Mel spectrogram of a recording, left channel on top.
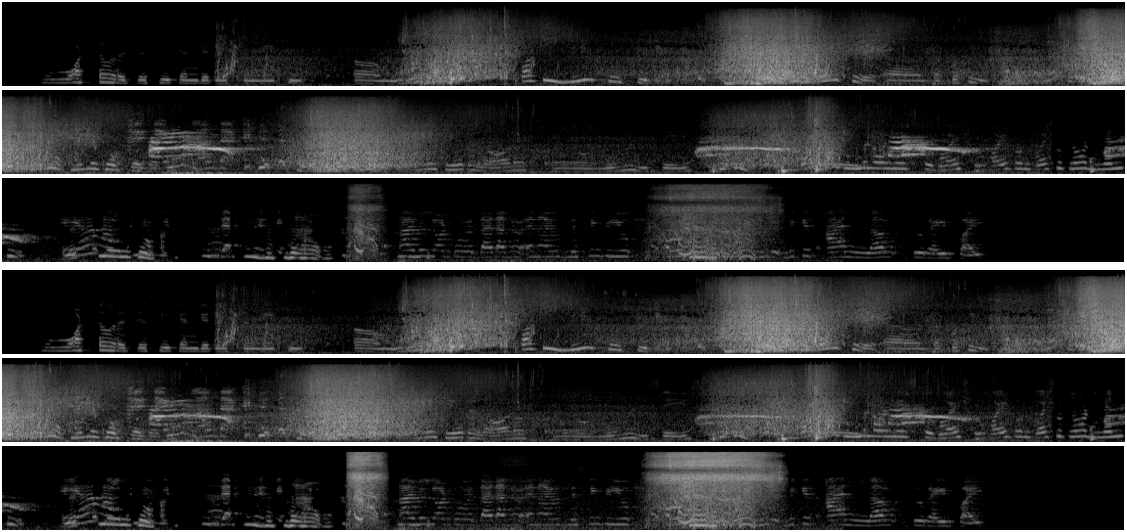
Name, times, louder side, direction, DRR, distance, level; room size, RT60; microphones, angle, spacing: voice 1, 0.4-3.0 3.5-4.8 5.2-6.7 7.6-9.9 10.9-11.0 11.5-13.2 14.2-15.0 15.3-18.8 19.1-22.7 23.0-24.0 24.5-25.8 26.4-26.6, right 1 dB, 70° right, 2.6 m, -43 dB
sound 1, 2.1-2.8 3.9-16.7 18.2-20.4 20.8-20.9, right 3 dB, 10° right, 0.3 m, -30 dB
voice 2, 10.3-14.5 19.2-19.9 23.0-24.1 24.5-25.6 25.9-32.3, right 2 dB, 25° right, 4.3 m, -45 dB
sound 2, 12.3-12.4 12.6-14.0 15.4-15.5 17.7-17.8 18.2-19.4 19.7-19.8 20.1-21.1 22.1-22.7, left 6 dB, 30° left, 0.9 m, -31 dB
sound 3, 25.9-26.5 28.9-30.3, right 16 dB, 85° right, 0.4 m, -22 dB
head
